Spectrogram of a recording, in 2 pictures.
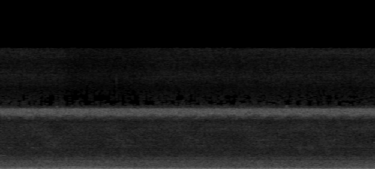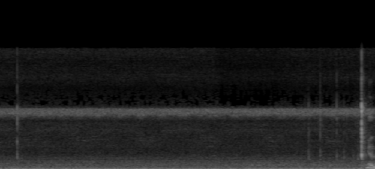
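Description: Butane stick lighter held lit against the tip of a palo santo stick: a steady, thin, high-pitched tone from the flame, with a faint click about five seconds in.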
